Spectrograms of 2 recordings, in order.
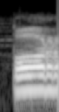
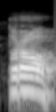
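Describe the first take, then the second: First: A vowel is inserted between p and r. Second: The p and r are joined without vowel. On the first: The speaker calls it wrong. "પર નહીં" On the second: The speaker calls it right.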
